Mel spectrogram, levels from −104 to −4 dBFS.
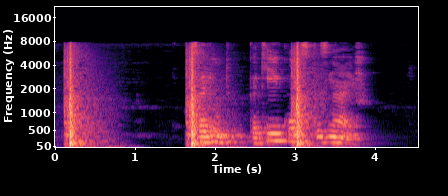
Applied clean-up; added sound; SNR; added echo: classical method WPE with log-MMSE.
